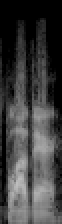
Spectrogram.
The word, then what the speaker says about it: Boisvert: Do you pronounce it more like a French Canadian? Yeah, you got it. It's Boivert.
